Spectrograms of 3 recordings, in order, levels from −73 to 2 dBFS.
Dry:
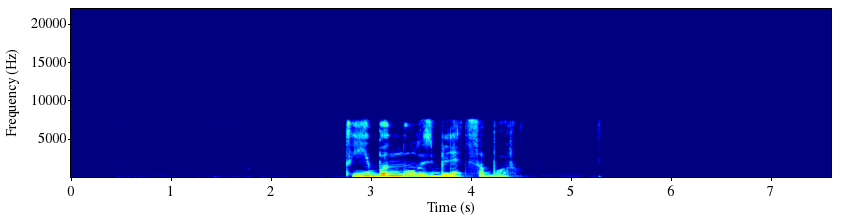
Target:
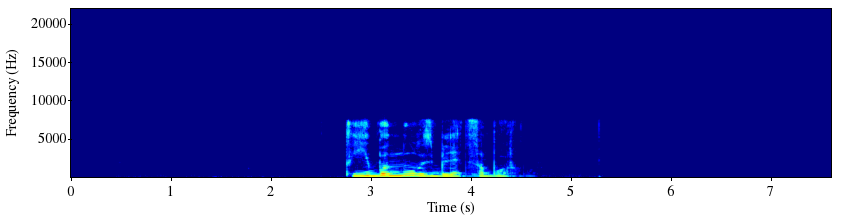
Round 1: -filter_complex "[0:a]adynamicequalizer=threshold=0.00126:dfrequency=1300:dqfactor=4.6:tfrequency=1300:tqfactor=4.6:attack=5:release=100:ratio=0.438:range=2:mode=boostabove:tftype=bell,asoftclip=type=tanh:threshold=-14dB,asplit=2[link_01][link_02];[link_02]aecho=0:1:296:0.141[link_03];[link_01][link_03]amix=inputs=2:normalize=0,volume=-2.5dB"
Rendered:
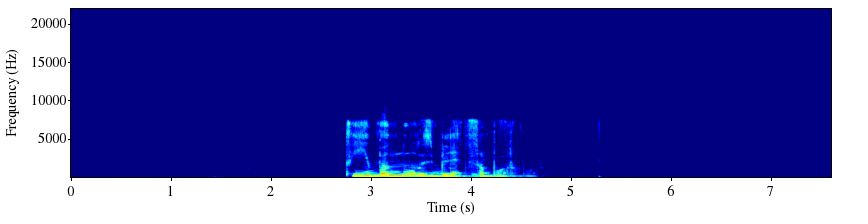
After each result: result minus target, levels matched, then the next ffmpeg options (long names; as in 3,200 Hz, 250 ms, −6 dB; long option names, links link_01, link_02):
soft clipping: distortion +14 dB; echo-to-direct +6.5 dB
-filter_complex "[0:a]adynamicequalizer=threshold=0.00126:dfrequency=1300:dqfactor=4.6:tfrequency=1300:tqfactor=4.6:attack=5:release=100:ratio=0.438:range=2:mode=boostabove:tftype=bell,asoftclip=type=tanh:threshold=-5dB,asplit=2[link_01][link_02];[link_02]aecho=0:1:296:0.141[link_03];[link_01][link_03]amix=inputs=2:normalize=0,volume=-2.5dB"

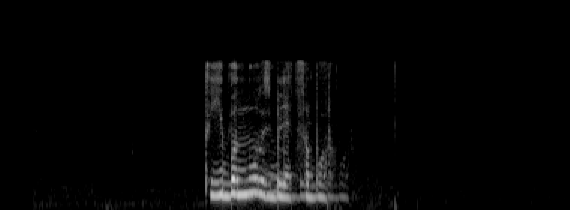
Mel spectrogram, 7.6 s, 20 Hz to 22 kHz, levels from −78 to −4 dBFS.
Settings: echo-to-direct +6.5 dB
-filter_complex "[0:a]adynamicequalizer=threshold=0.00126:dfrequency=1300:dqfactor=4.6:tfrequency=1300:tqfactor=4.6:attack=5:release=100:ratio=0.438:range=2:mode=boostabove:tftype=bell,asoftclip=type=tanh:threshold=-5dB,asplit=2[link_01][link_02];[link_02]aecho=0:1:296:0.0668[link_03];[link_01][link_03]amix=inputs=2:normalize=0,volume=-2.5dB"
